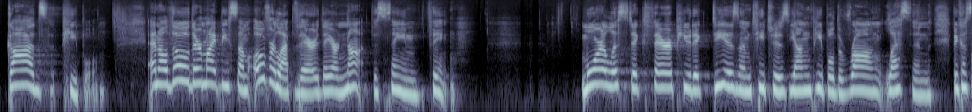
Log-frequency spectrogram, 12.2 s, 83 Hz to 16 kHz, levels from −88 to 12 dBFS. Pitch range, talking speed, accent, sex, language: 210-270 Hz, 130 wpm, American, female, English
